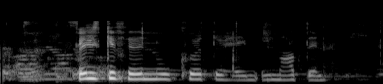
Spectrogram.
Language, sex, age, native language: Icelandic, male, 12, Icelandic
